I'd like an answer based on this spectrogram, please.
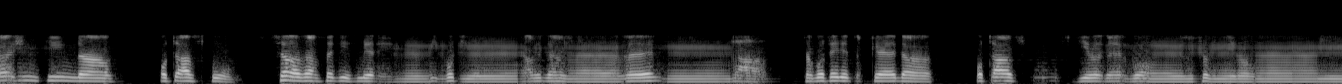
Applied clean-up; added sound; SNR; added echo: neural separator model SepFormer WHAMR!.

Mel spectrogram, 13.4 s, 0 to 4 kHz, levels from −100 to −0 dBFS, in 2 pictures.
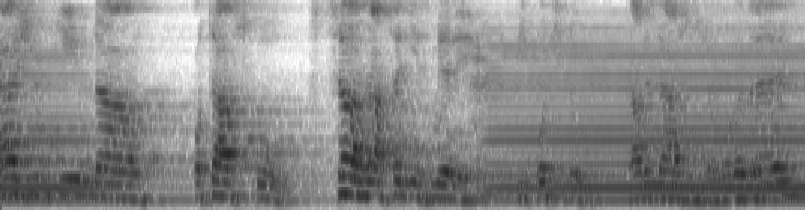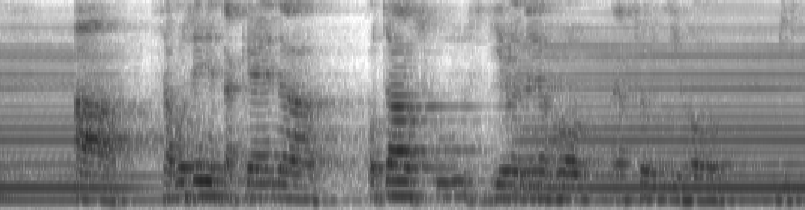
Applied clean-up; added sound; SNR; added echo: none; Bowed string instrument; 5 dB; reverberation time 0.7 s.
